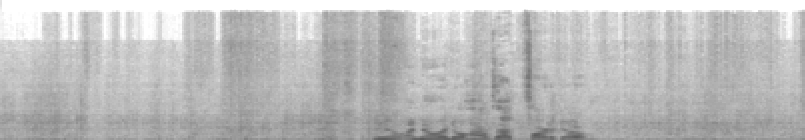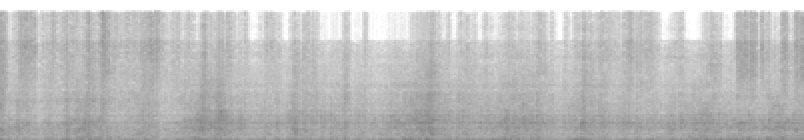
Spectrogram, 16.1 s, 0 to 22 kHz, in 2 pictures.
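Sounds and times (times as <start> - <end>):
wind rush on microphone: 0.0 - 16.0.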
